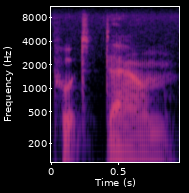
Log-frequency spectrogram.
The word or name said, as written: put down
